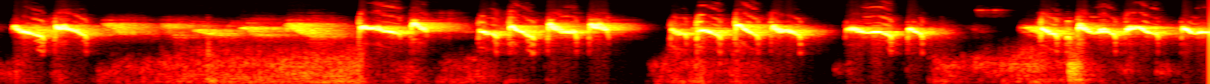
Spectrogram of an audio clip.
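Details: Mata puteh (oriental white-eye) in build-up form sings an opening 'buka' song: clusters of sharp, high, rapidly slurred notes repeated in short phrases, with brief pauses between.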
